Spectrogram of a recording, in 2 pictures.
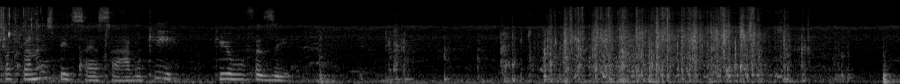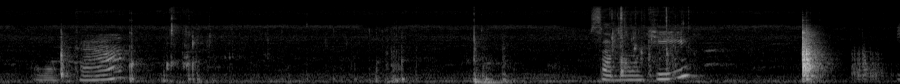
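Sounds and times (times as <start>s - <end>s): water splashing and sloshing: 15.0s - 15.9s.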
